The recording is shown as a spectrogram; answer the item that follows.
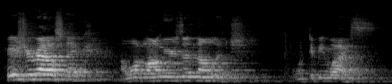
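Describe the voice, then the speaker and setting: A cheeky little storybook rabbit, acted out by a man, pitched high and bright. He schemes and wheedles with eager, exclamatory urging. The sound is very echoey, picked up from far off. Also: lively intonation, moderate pace. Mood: demanding. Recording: echoey room, distant microphone.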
